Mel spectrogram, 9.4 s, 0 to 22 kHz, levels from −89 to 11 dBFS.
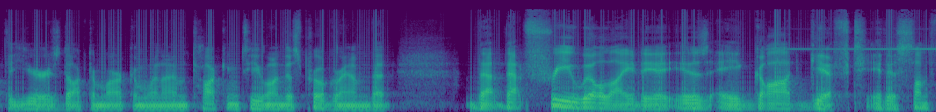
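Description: Block size mismatch (padded), throughout: each block arrives short of the 1024-sample read, zeros fill the remainder, giving a 43.1 Hz buzz and speech slowed to 0.861 speed with its timbre intact.

Feedback whistle, from 7.63 s to the end, after "will idea is a": a thin, wavering 4.2 kHz tone sits well below the speech, likely from a loudspeaker-to-microphone loop held just short of runaway.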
